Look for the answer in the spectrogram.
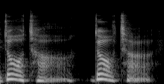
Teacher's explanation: no inglês britânico, seria sem o R enrolado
